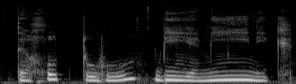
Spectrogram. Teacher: کیف کو ساکن کر کے رکیں گے تو کیف پر ہمس ہوگی، یعنی کہ ہم سانس جاری رکھیں گے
